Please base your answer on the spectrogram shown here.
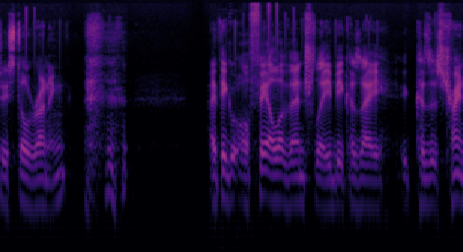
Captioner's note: laughs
